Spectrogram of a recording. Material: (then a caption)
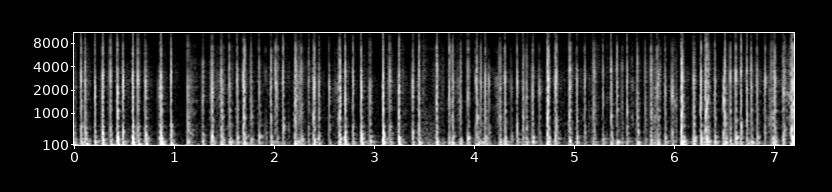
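Paper. A thin cardstock paper postcard, held horizontally, is tapped rapidly with fingernails. The result is a dense, continuous stream of short, dry, crackling taps with a papery low thump and bright clicky edges that end instantly without ringing.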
